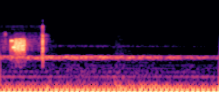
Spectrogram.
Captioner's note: police radio clicks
